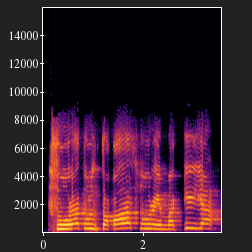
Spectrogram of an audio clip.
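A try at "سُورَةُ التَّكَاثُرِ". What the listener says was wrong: तुल नहीं बोलना, देखिए ये ता से मिल रहे हैं, क्या कहना है? तुत। जी, सूरतुत तकासुरी। सुने, सूरतुत, सू को खींचे, तकासुरी।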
